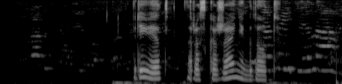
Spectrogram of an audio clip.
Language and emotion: Russian, neutral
